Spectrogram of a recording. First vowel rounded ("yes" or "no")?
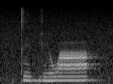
no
